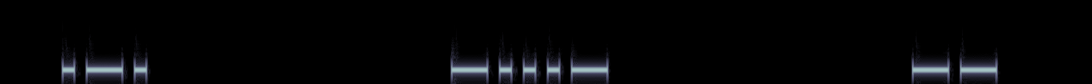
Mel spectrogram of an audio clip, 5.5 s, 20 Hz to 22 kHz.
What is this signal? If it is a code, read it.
Morse code, heard as a keyed tone, about 20 wpm, spaced as for 5 wpm, 690 Hz. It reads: R<BT>M
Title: 229 Lesson 37e - Letter x - Three Characters 20wpm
